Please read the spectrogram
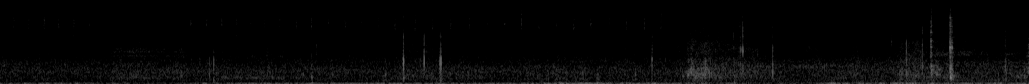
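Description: Faint, rapid, even ticking for a couple of seconds as pepper is added to the cooking pot, followed by a few scattered light clicks and knocks.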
